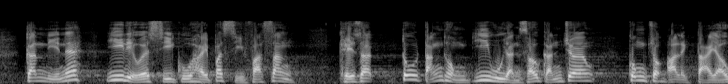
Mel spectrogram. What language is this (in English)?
Cantonese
